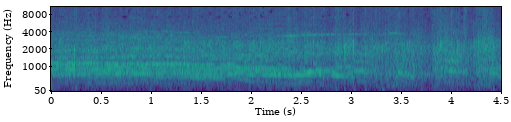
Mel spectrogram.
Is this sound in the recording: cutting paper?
no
